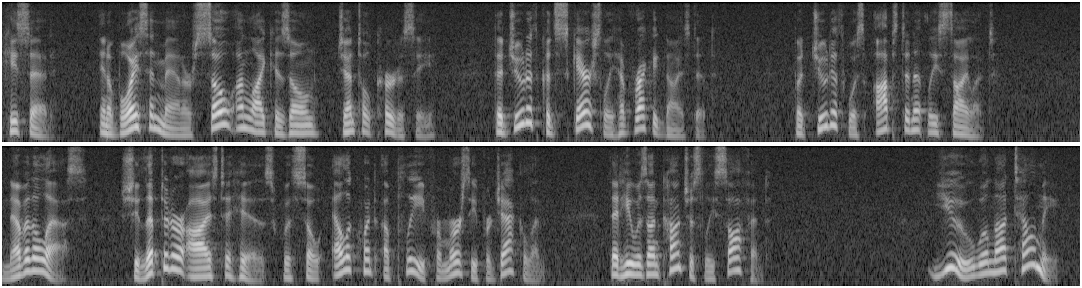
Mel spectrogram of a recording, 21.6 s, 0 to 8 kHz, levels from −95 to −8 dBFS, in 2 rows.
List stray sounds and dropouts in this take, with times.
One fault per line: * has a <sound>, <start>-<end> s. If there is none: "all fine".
all fine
